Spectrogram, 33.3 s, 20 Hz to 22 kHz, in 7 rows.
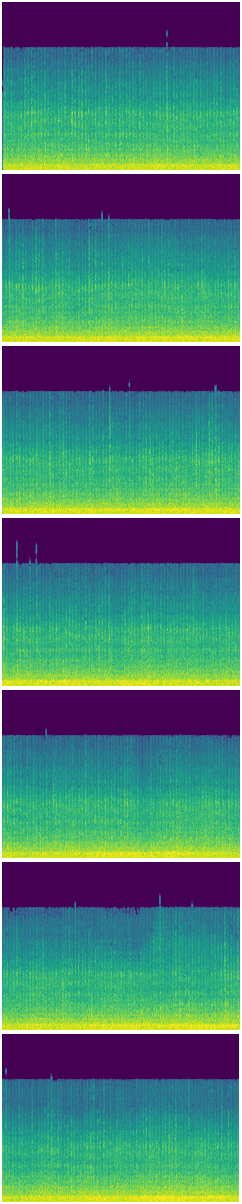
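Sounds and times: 
CAC Wirraway aircraft engine idling: 0.0s - 33.3s.

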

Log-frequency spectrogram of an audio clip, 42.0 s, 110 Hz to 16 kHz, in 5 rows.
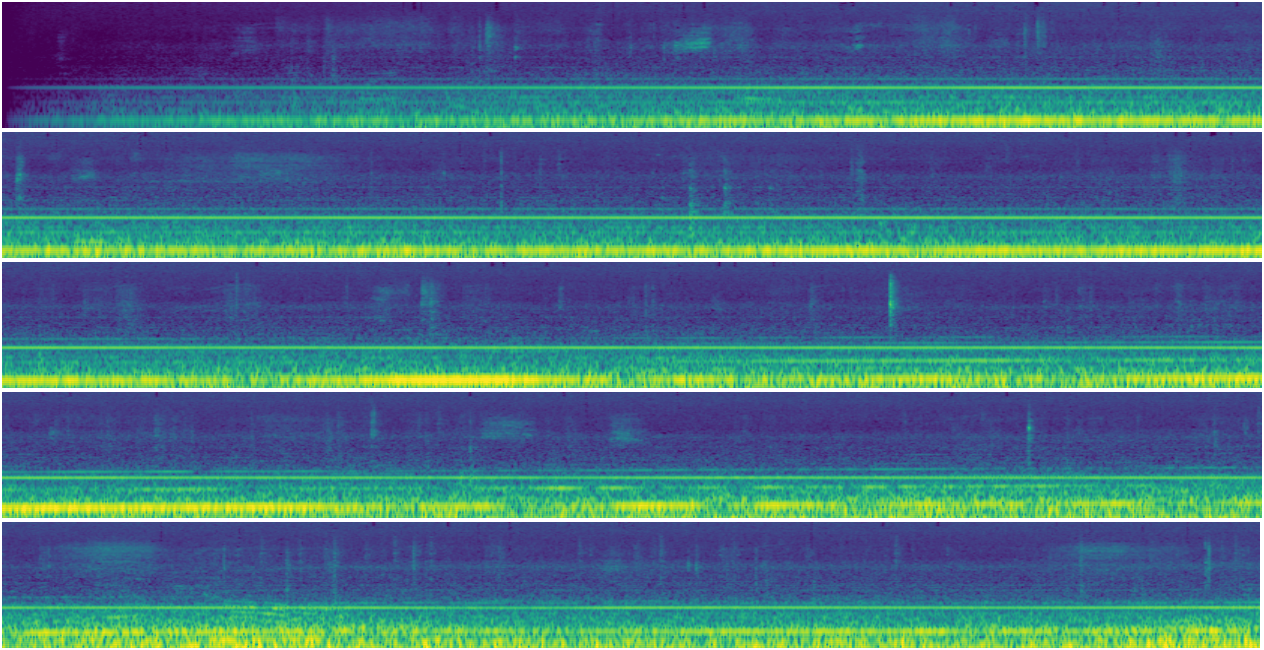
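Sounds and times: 
Airbus 319 or 320 aircraft interior during take off and flight: 0.3s - 41.9s.

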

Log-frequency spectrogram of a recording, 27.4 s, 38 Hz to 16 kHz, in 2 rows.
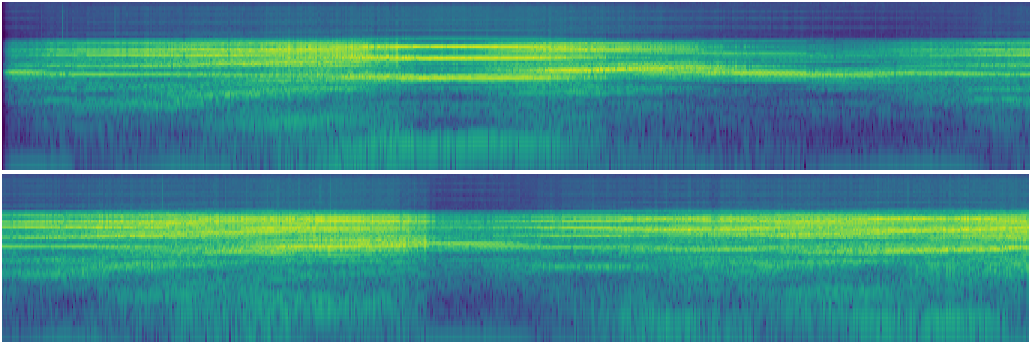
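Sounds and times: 
strange edgy oscillating feedback drone: 0.0s - 27.3s.

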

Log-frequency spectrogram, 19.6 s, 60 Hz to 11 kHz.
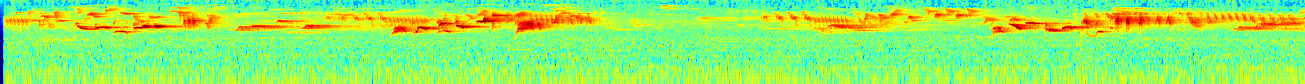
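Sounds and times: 
songbirds singing in evening UK countryside woodland: 0.1s - 19.5s.

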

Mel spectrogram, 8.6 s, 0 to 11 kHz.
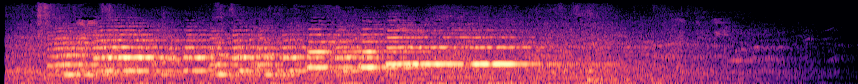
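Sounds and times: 
crowd noise: 0.0s - 8.5s
bugle playing: 0.5s - 5.7s.

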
